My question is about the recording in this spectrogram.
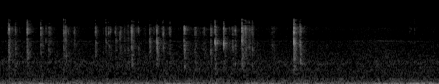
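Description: Computer keyboard typing: a quick, uneven run of keystrokes for about three seconds, ending with a single louder keystroke.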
